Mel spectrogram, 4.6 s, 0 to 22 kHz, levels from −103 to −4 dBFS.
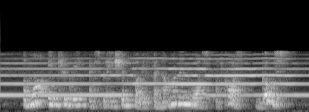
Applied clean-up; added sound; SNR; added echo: none; Wind instrument, woodwind instrument; 1 dB; reverberation time 0.6 s.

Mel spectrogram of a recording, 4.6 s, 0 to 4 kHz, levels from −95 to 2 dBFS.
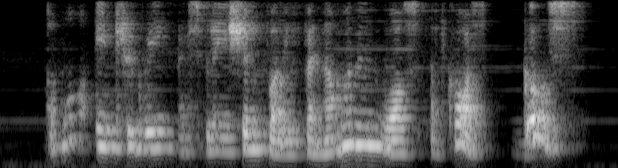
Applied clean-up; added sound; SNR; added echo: neural mask model DeepFilterNet 3.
